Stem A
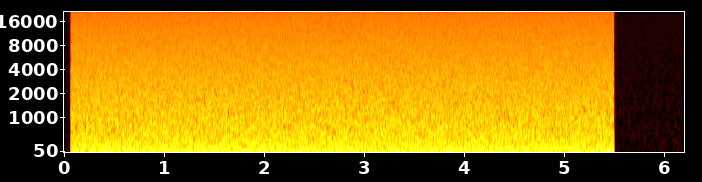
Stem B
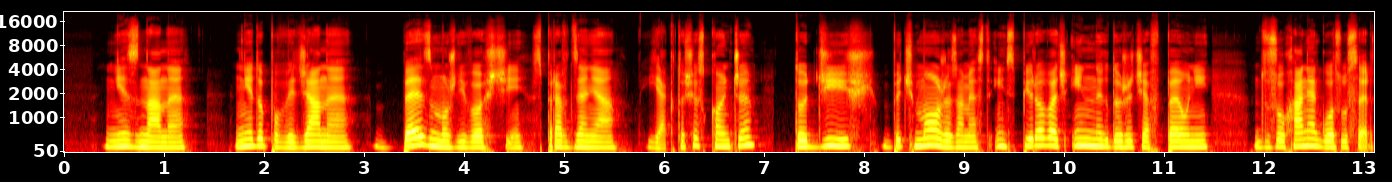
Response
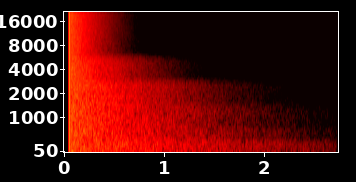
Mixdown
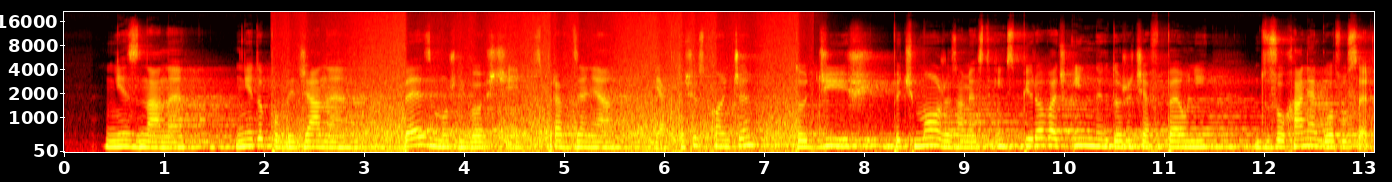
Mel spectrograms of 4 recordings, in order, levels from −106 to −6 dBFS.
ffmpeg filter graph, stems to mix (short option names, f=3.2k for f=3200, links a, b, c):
-filter_complex "[0:a]equalizer=f=500:w=0.64:g=13.5,adelay=2000,volume=-10dB,asplit=2[a][b];[b]volume=-16.5dB[c];[1:a]volume=-2dB,asplit=3[d][e][f];[e]volume=-6.5dB[g];[f]apad=whole_len=361914[h];[a][h]sidechaincompress=threshold=-37dB:ratio=8:attack=45:release=1020[i];[2:a]atrim=start_sample=2205[j];[c][g]amix=inputs=2:normalize=0[k];[k][j]afir=irnorm=-1:irlink=0[l];[i][d][l]amix=inputs=3:normalize=0,acompressor=threshold=-24dB:ratio=5"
